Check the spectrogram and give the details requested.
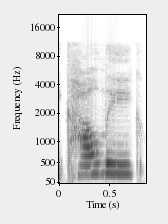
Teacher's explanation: And English learners typically say colleagueu with stress on the second syllable. When native speakers say colleague with stress on the first syllable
